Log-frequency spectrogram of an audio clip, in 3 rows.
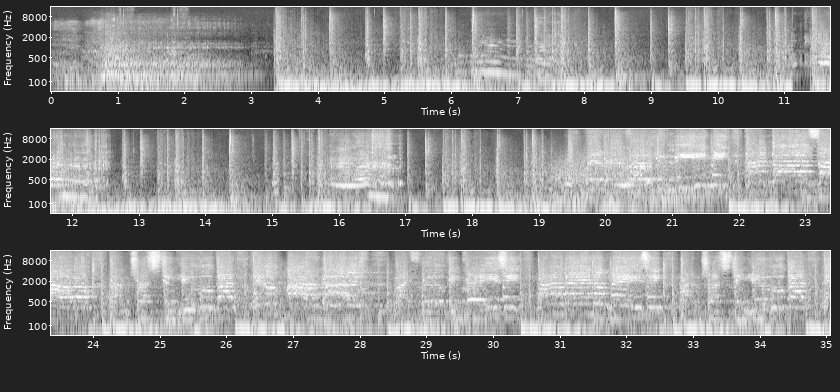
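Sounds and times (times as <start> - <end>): lion roaring: 0.0 - 3.3, 6.0 - 7.8, 11.1 - 12.6, 15.7 - 17.0.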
